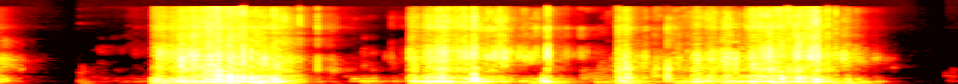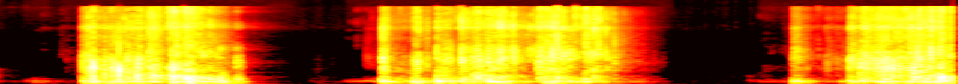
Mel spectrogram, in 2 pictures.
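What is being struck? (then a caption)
Foam microphone windscreen. Fingertips and nails of both hands scratch and rub a soft, hollow black foam windscreen on a microphone. The result is deep, muffled, rumbling scratching in six separate bursts, split by short silences and heavy in low end.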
